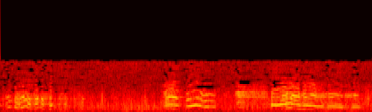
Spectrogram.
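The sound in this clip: Dog whimpering and yipping, with a few short, high, wavering whines under people talking.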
